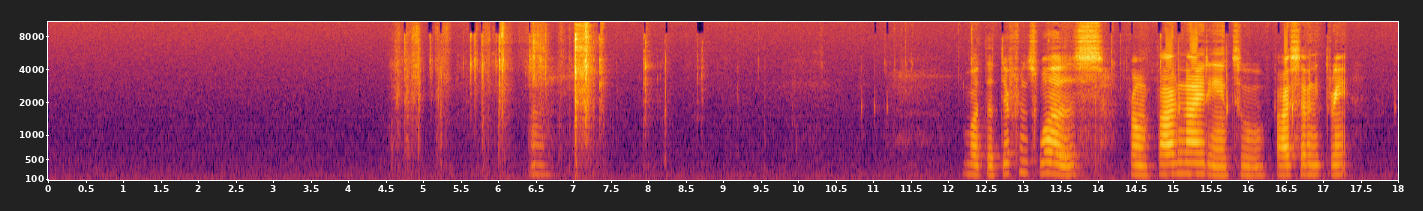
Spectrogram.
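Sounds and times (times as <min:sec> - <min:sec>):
paper rustling: 0:04.6 - 0:08.3.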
